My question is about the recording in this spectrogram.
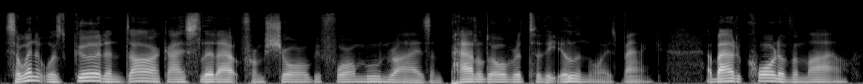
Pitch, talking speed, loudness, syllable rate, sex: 120 Hz, 190 wpm, -20 LUFS, 4.7 syllables/s, male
